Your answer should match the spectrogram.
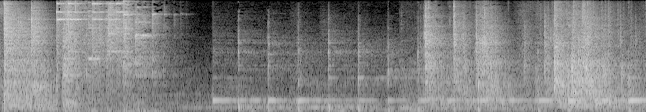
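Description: The window glass of a house is smashed with a metal rod: a loud crash and tinkle of shards, then a run of sharp, ringing strikes, followed by more glass breaking and scattering.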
